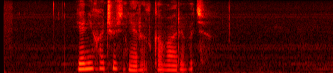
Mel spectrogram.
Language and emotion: Russian, sad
